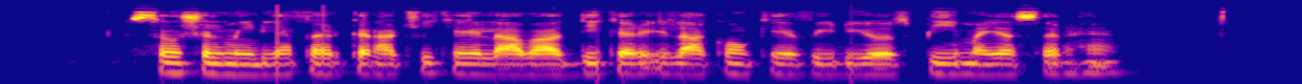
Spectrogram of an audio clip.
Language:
Urdu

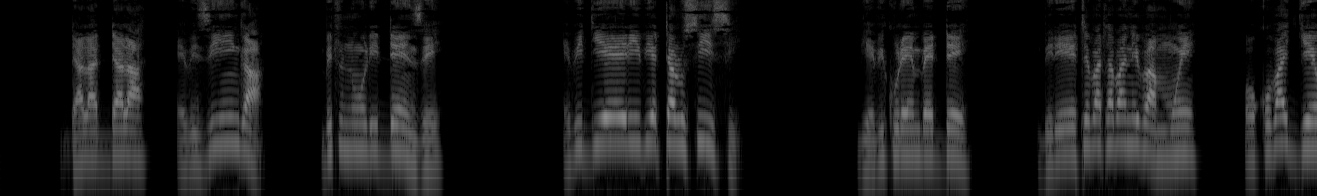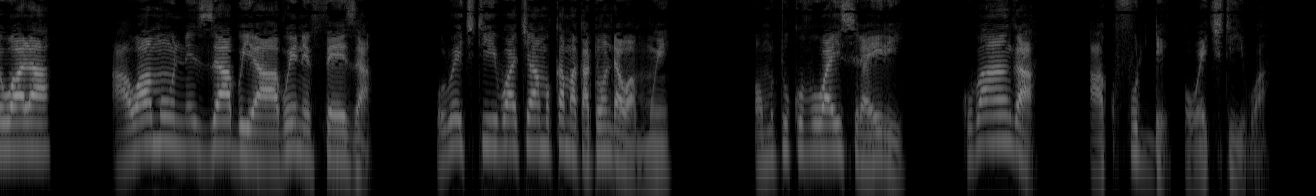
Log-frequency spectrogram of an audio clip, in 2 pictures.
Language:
Ganda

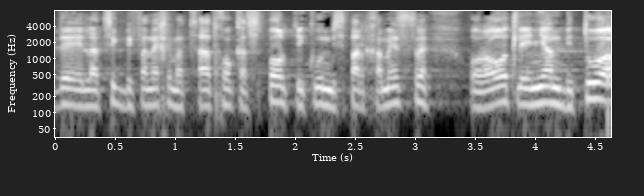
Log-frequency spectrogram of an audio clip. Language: Hebrew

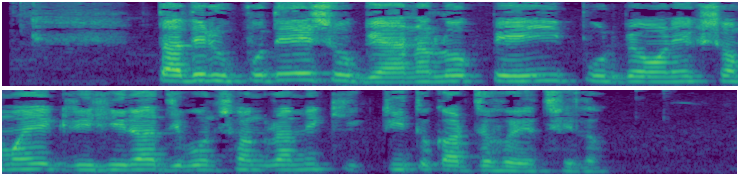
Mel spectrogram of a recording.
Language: Bangla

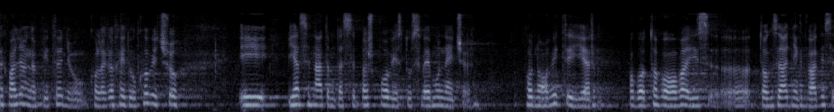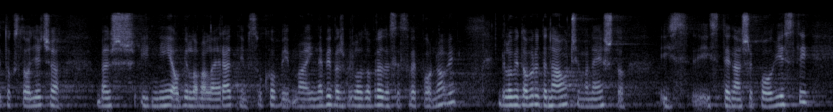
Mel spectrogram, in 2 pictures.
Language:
Croatian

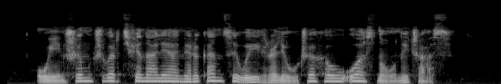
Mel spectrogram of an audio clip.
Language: Belarusian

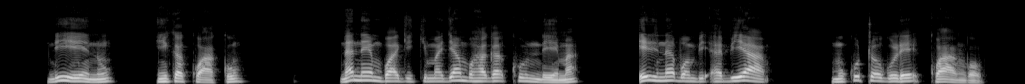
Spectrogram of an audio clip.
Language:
Matengo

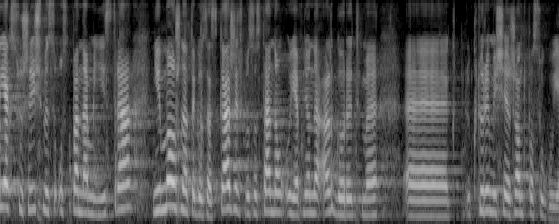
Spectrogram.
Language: Polish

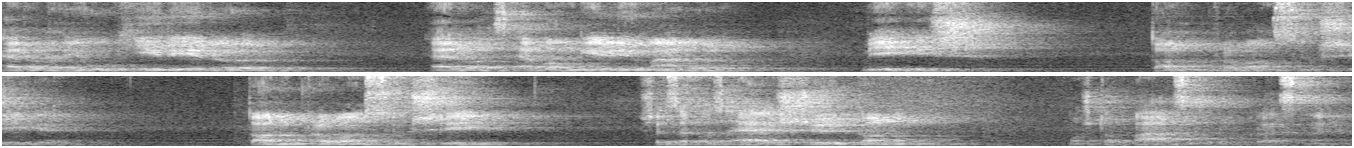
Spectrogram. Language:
Hungarian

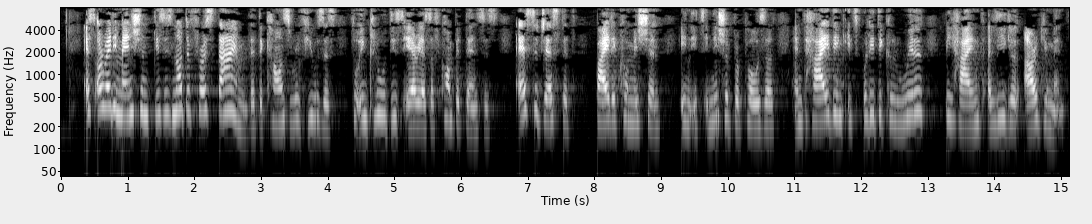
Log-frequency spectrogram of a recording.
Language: English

